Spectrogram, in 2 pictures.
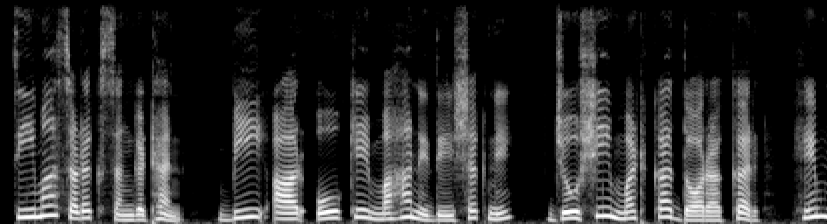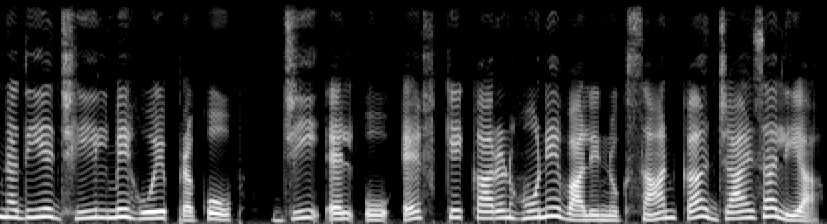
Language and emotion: Hindi, neutral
